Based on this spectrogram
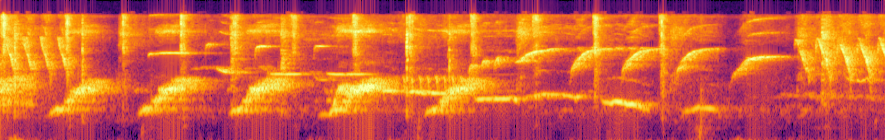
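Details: White-rumped shama song with many varied phrases, used as a lure to get silent birds singing: a steady stream of rich rising and falling whistles, repeated upslurred notes and buzzy chatter over a low background hiss.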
